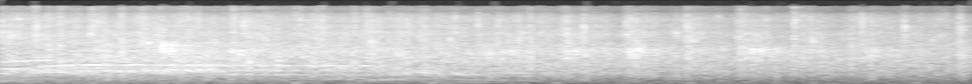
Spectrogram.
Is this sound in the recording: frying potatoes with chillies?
no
